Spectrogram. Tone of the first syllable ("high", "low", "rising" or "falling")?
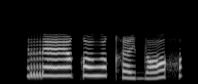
high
